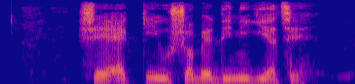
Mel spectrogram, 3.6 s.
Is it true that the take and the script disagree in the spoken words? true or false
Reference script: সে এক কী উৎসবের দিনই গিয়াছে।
false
